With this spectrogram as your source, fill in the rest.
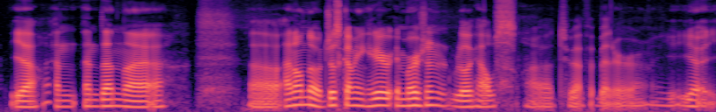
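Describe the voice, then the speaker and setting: A French Canadian accent at a moderate pace. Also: man. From Quebec City, Canada. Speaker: Dominican novice. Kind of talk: interview. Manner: halting.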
